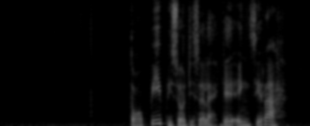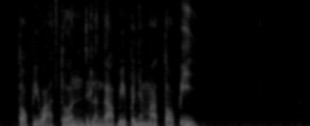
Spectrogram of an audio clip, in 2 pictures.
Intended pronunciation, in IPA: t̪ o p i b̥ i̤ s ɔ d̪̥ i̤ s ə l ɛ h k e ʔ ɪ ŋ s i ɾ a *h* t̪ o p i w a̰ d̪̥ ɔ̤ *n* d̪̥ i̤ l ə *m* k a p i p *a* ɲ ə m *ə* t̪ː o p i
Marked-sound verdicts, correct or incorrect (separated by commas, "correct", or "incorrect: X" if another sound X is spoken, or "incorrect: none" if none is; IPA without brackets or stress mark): correct, correct, incorrect: ŋ, incorrect: ə, incorrect: a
